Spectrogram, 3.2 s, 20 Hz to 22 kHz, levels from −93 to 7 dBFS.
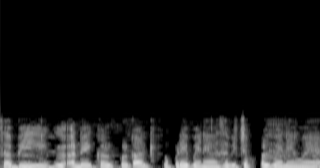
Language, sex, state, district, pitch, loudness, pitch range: Hindi, female, Bihar, Kishanganj, 240 Hz, -17 LUFS, 230-250 Hz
